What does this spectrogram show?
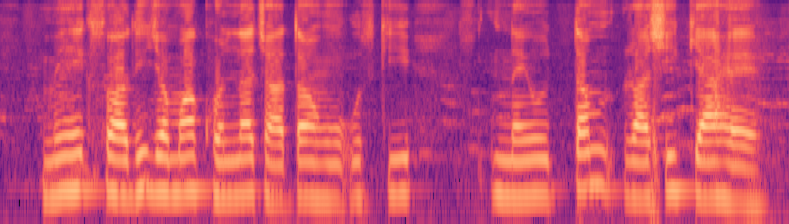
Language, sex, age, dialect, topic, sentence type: Hindi, male, 31-35, Marwari Dhudhari, banking, question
